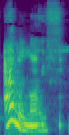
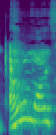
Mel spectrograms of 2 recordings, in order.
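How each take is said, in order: First: Said in the usual way. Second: "Island life" sung out high with a falling tune; excited sing-song. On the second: Shown as a demonstration. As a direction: lift "Island" way up, then let it fall.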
